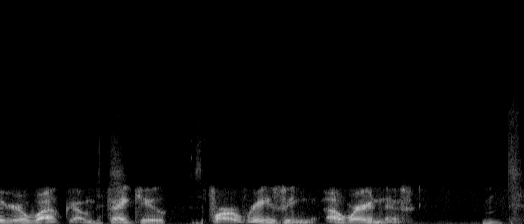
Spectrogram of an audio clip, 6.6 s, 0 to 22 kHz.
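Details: Dysarthria from ALS in a man living with the disease since diagnosis in 2014; his voice and mobility are affected, and he also uses a synthesized voice.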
